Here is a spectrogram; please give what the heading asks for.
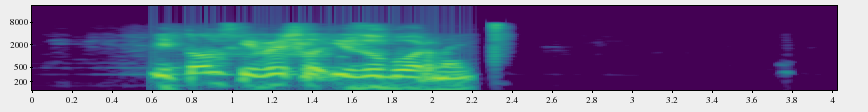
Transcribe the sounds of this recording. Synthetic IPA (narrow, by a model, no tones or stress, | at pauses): it̪ɔmskʲiʋɪʂlˠʔizʊbɔɾnɨj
